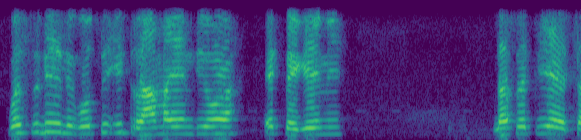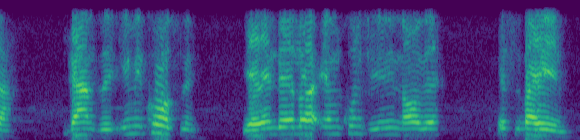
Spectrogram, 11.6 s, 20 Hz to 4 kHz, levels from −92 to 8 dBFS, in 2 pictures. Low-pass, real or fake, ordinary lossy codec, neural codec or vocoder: 3.6 kHz; real; none; none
